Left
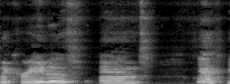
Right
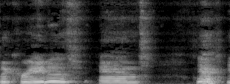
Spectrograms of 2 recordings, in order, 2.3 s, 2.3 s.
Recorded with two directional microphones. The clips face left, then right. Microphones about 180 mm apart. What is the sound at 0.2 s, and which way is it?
Speech, 20° right (ahead or behind).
